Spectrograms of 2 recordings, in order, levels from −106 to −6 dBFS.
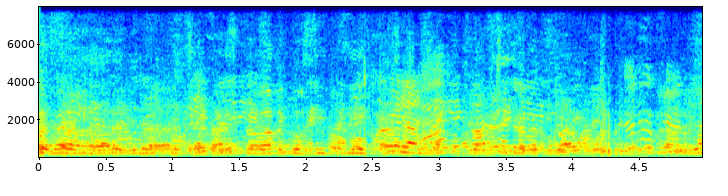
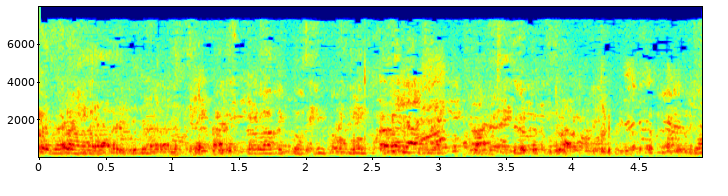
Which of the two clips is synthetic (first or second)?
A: second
